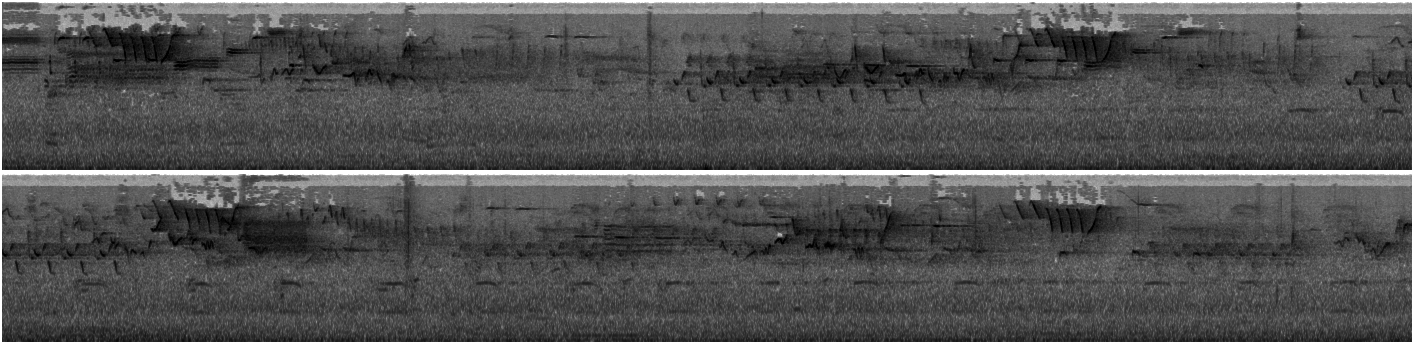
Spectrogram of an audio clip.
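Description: Several songbirds singing in short repeated phrases of quick notes every few seconds, over a steady low outdoor rumble.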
